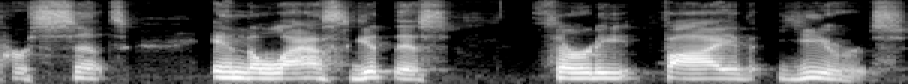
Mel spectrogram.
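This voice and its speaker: This man speaks at a very slow pace. His pitch is high, and the sound is dry and close with no echo. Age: 40s. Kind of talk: interview.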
